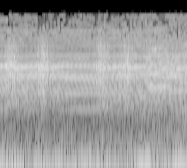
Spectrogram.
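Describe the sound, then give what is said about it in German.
An electric shaver shaves someone's neck, a loud, steady high buzz with slight pulsing as the head moves across the skin, with no talk over it. “Du rasierst mir jetzt ja gerade einen Hals.”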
